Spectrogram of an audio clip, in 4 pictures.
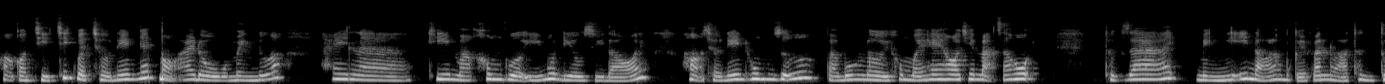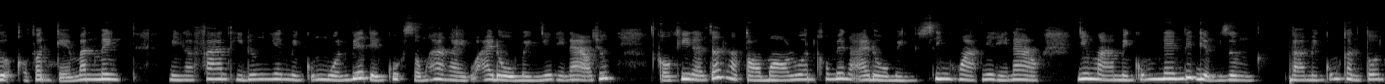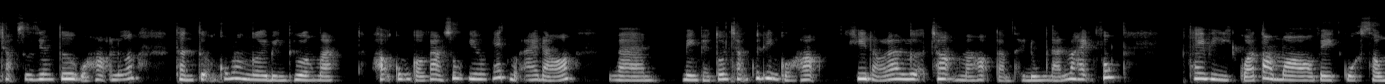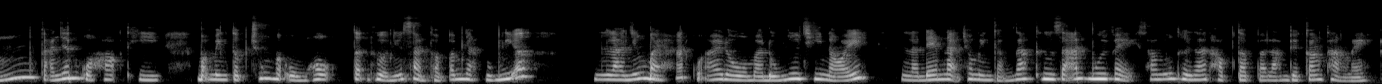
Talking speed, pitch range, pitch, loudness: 240 wpm, 195-245 Hz, 220 Hz, -22 LUFS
